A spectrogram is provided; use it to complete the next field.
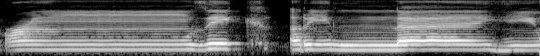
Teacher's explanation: Ini dinamakan ikhfa hakiki, maka nun sukun dibaca secara samar dengan gunnah yang dipanjangkan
